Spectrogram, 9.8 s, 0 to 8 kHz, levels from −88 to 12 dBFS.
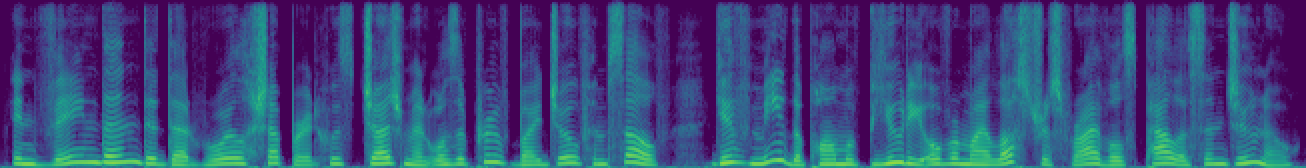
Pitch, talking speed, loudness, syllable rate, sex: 240 Hz, 165 wpm, -16 LUFS, 4.4 syllables/s, female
